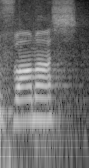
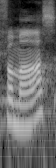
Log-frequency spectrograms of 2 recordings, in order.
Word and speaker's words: FAMAS: Is it FAMAS? I don't know. I think it's stress on the second A.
